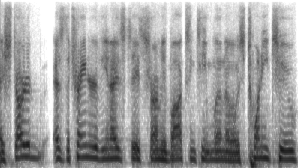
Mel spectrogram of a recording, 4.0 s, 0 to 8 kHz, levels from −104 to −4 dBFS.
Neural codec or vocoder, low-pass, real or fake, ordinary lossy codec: none; 7.2 kHz; real; Opus, 16 kbps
